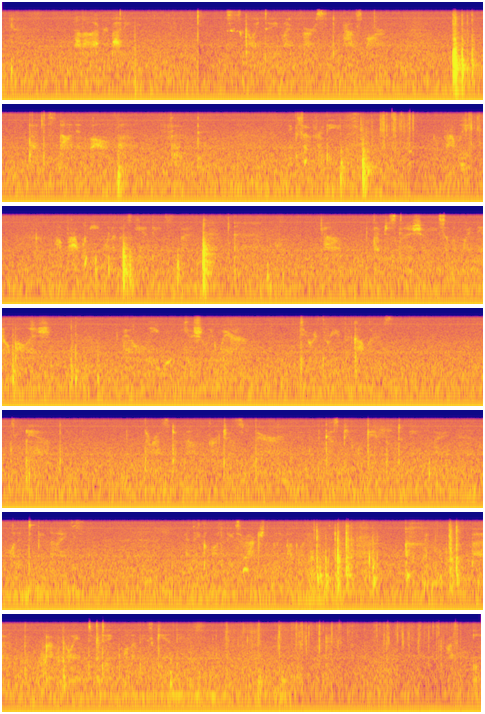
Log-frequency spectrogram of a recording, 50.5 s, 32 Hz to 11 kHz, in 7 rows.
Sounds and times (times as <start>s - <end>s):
Whispering: 1.1s - 2.1s, 3.4s - 5.8s, 7.6s - 10.2s, 11.5s - 12.7s, 13.8s - 14.4s, 15.2s - 17.4s, 19.2s - 22.4s, 23.4s - 25.4s, 26.1s - 27.6s, 29.1s - 29.8s, 31.0s - 35.6s, 36.2s - 37.4s, 38.8s - 40.8s, 43.1s - 46.4s, 49.8s - 50.4s.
